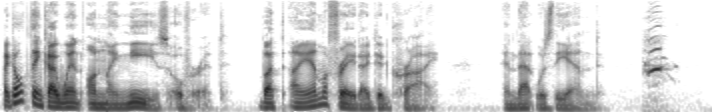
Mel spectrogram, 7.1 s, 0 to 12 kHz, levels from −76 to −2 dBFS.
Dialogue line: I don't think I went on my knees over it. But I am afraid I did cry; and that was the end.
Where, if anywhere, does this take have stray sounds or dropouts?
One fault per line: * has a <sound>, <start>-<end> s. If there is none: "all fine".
* has a squeak, 6.4-6.8 s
